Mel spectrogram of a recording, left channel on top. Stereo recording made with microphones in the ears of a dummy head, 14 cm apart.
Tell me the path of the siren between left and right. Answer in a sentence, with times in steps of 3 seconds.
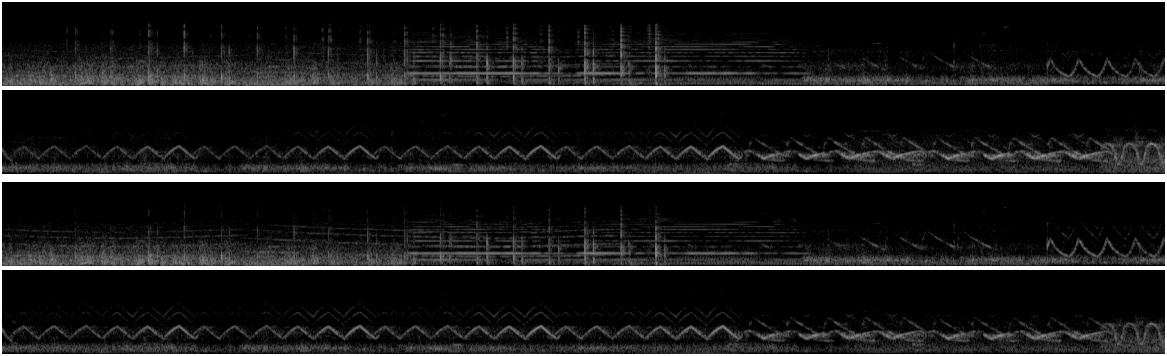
You can hear the siren on the right from 0 s, in the centre from 18 s and on the left from 21 s.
